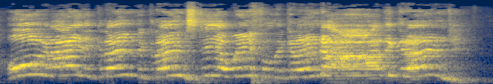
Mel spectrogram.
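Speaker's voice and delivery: put-on high, shrieking old granny panicking; mock-panicked granny cry; frantic granny. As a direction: squeal it like a terrified old woman. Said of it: "She would say things like".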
